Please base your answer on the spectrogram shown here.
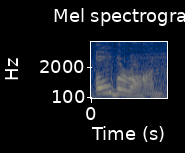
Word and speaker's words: Oberon: never gonna happen you it's pronounced Oberon you know like always so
